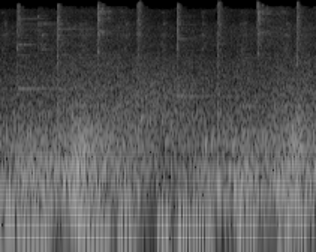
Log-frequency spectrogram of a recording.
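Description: ocean waves

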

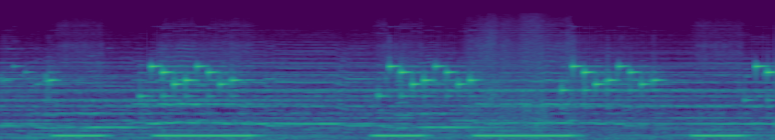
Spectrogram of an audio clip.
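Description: mobile phone ringtone ringing

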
